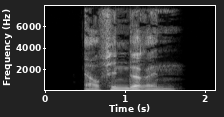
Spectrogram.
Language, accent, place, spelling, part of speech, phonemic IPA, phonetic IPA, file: German, Germany, Berlin, Erfinderin, noun, /ɛʁˈfɪndəʁɪn/, [ʔɛɐ̯ˈfɪndɐʁɪn], De-Erfinderin.ogg
- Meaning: feminine equivalent of Erfinder m: inventor (female or sexless)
